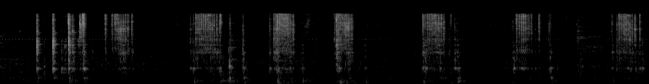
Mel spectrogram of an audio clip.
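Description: A hand ratchet clicks in short bursts while wheel bolts are tightened on a dually truck with an aftermarket Grant wheel, giving crisp, close ratcheting strokes separated by brief pauses.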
